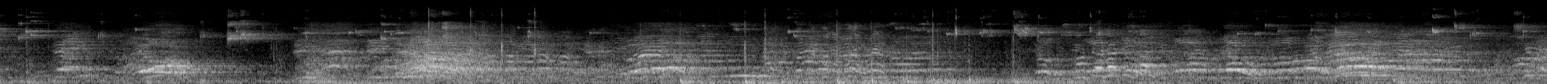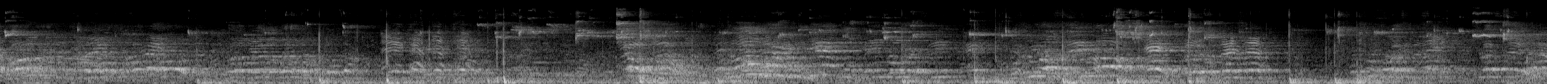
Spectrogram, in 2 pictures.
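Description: Basketball game in a gym: a ball bouncing on the hardwood floor with short sharp knocks, amid players' and spectators' voices and shouts, all echoing in the large hall.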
